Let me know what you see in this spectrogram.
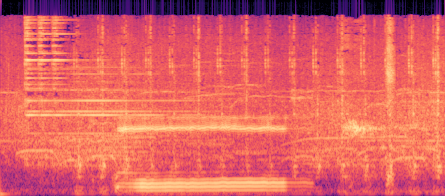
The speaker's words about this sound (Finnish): Kello käy, kello käy.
